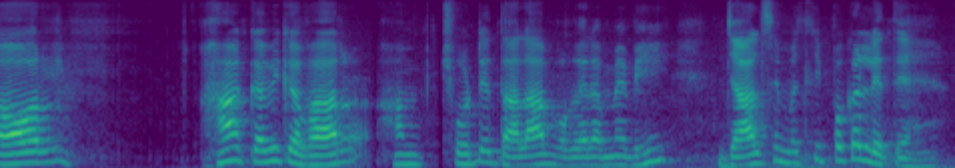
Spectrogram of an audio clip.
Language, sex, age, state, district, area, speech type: Urdu, male, 18-30, Bihar, Araria, rural, spontaneous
